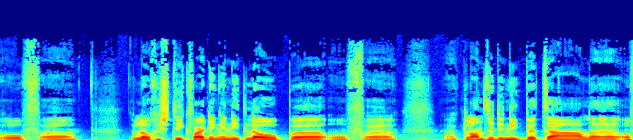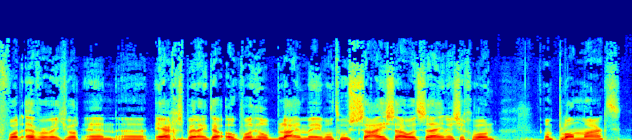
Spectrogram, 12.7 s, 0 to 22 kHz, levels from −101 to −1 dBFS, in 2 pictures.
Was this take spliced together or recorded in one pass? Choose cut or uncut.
cut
